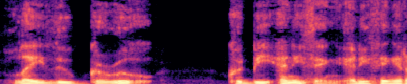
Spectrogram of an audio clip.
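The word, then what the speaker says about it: loup-garou: But Bill told them learu, which he pronounced leu guru, could be anything, anything at all.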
